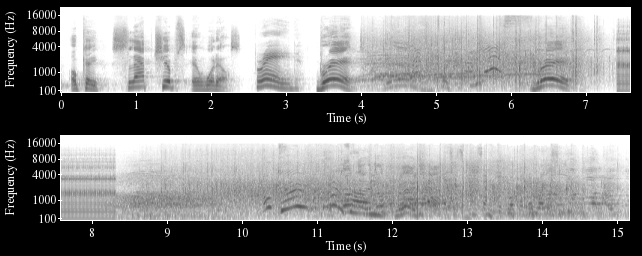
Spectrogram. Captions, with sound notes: Okay, slapped chips and what else? - Bread. - Bread. (cheering) Bread. (buzzer signaling wrong answer) (groans from audience)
